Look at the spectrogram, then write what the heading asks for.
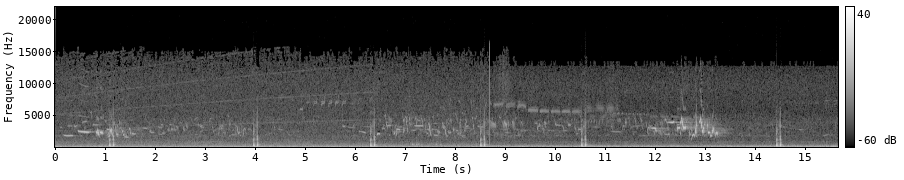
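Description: Six short knocks a few seconds apart as miniature clay brick wall panels are set down and pressed into place on sand, over a steady low background hum. Small birds chirp lightly throughout.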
